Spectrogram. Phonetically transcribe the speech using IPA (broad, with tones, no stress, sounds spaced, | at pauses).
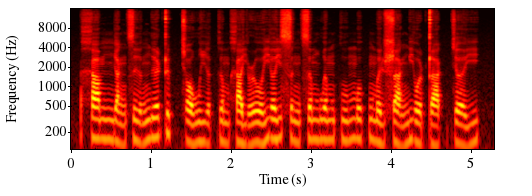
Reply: x a˧ m ɲ a˨˩˨ ŋ s ɨ˨˩˨ ə̯ ŋ ɨ˧˥ ə̯ ʈ ɨ˦˥ p̚ c ɔ˨˩˨ w i˨˩˨ ə̯ k ə˨˩ m x a˨˩ j ɹ o˨˩˦ j ə˧˥ j s ə˨˩ ŋ s ə˧ m w ə˧ m k u˧˥ m o˦˥ k̚ m ə˨˩˦ j ʂ a˨˩˦ ŋ j o˨˩ ʈ a˨˩ k̚ c ə˨˩˦ j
